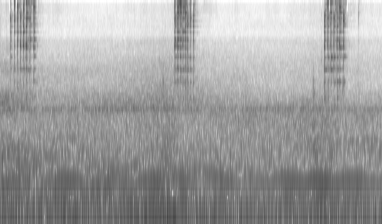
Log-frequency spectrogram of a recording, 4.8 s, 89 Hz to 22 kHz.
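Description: A modified half-inch ratchet clicks in three quick bursts about two seconds apart while running down a bolt on a 2010 Chevrolet Aveo, close up over a steady low hum.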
